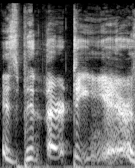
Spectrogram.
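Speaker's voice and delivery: high, slow, quivering mock voice.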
